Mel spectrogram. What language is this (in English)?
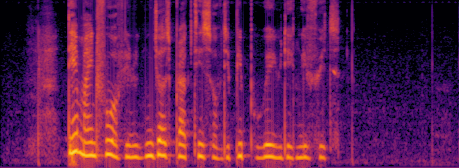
Nigerian Pidgin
